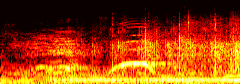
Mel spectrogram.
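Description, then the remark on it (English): An overflow audience claps steadily in a dense, continuous patter, with voices and a sustained low tone underneath, the applause holding at an even, moderate loudness throughout. “Are you guys clapping over an overflow?”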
